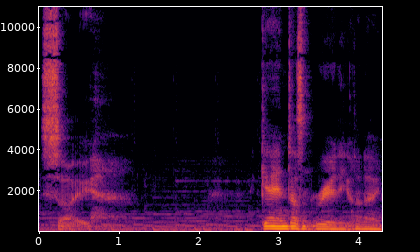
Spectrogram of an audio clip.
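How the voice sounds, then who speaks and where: Low-voiced guy doing a relaxed knife review, keeps correcting himself, music in the background. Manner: thinking aloud, self-correcting, unhurried. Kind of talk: casual product review narration. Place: indoors at a table, filming hands close up.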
